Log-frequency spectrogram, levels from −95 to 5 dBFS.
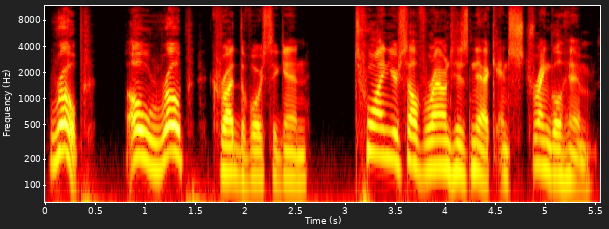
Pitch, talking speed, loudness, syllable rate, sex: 155 Hz, 160 wpm, -19 LUFS, 4.4 syllables/s, male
